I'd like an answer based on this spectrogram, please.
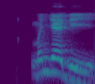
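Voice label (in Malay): "menjadi", Malay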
